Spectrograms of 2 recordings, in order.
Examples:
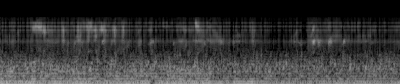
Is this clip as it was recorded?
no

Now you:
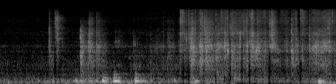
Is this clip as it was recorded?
no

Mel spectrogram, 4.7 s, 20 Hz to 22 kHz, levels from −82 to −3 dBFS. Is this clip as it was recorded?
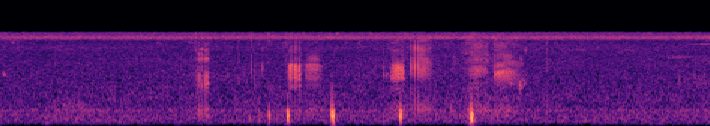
no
